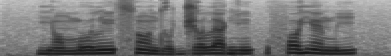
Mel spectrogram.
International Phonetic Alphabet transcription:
j ɔ̃˧ m o˦ l ĩ˦ s ɔ̃˦˨ d o˨˦ d͡ʒ ɔ˦ l a˦ ɡ ĩ˦ | f ɔ˦ j ɛ̃˧ m i˦

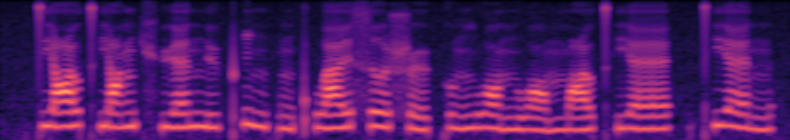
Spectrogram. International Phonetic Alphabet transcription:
t̪ j ɑ˧˥ ʊ̯ t̪ʰ j ɑ˧˥ ŋ t͡ɕʰ ɥ ɛ˧˥ n̪ y˨˩ pʰ i˥˩ ŋ p ʊ˩ ŋ pʰ w a˧˥ ɪ̯ s ɹ̩˥ ʂ ɻ̩˨˩ k ʊ˧˥ ŋ w ɔ˥˩ n̪ w ɔ˨˩ m ɑ˧˥ ʊ̯ t̪ʰ j ɛ˥ | t̪ʰ j ɛ˥˩ n

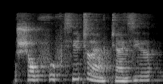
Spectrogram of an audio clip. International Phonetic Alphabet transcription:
ʃ ɔ˧ w f u˦˨ f sʲ ɔ̃˦ c l ɛ̃˨ w c ɛ̃˨ zʲ ɘ˧

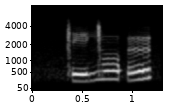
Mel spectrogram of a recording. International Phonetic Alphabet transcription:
ǀ e ŋ͡ǀ ɔ ʔ œ

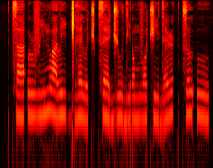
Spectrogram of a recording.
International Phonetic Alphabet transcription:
t͡s a ʔ u ɭ v i m lˠ a l i ɡ͡ǁ ɛ l ʊ t͡ʃ t͡s ɛ d͡ʒ u d i ɾ ɔ m v ɔ t͡ʃ i d ɛ ɭ | t͡s ʊ l ʔ u

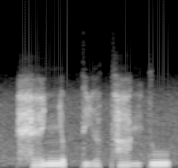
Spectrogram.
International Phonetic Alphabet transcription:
h ɛ̤˨˩ ɲ ə˨˩ p̚ t̪ i̤˨˩ ə̯ t̪ʰ a̤˨˩ ŋ t̪ u˧

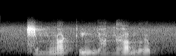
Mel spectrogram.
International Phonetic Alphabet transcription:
t͡ɕ ə̤˨˩ m ŋ a˦˥ k̚ ʔ ḭ˧˨ ɲ a̤ː˨˩ ŋ ɣ a̰˧˥ m l ə˦˥ p̚

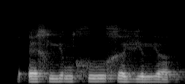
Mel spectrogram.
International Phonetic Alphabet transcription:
ʔ ɛ x mʲ ɔ ŋ x u x ə vʲ ə mʲ ʌ

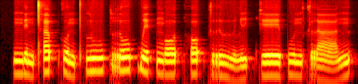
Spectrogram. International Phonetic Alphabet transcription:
ŋ e˨˩ n tʰ a˦˥ p̚ k o˨˩ n pʰ l uː˦˥ p r oː˦˥ p̚ w e˦˥ k̚ ŋ ɔː˦˥ t̚ h ɔ˥˩ ʔ k r ɯː˨˩ l i˨˩ t̚ k eː˧ p u˧ n k r a˩˦ n

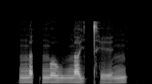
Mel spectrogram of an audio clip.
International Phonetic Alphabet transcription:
ŋ ɐ˧ t̚ ŋ o˧ w ŋ ɐ˧ j t̪ʰ ɪ˨˥ ŋ

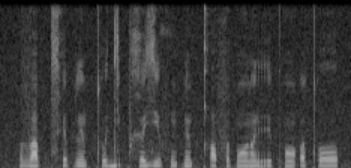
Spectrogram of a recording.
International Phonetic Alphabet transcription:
v a p t͡sʰ e p lʲ ɔ̃ p tʼ u dʲ ɨ p x ɘ zʲ u f ũ p ɾ ẽ p qʰ ɔ f a p ɔ̃ ɾ ɔ̃ rʲ o pʰ ɔ̃ ʔ ɔ tʼ o

